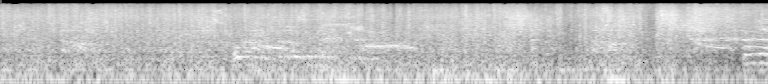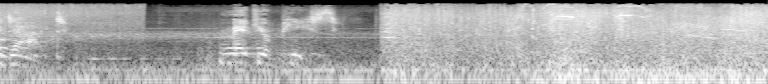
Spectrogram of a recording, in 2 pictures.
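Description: Weapons fire in bursts during a battle.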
